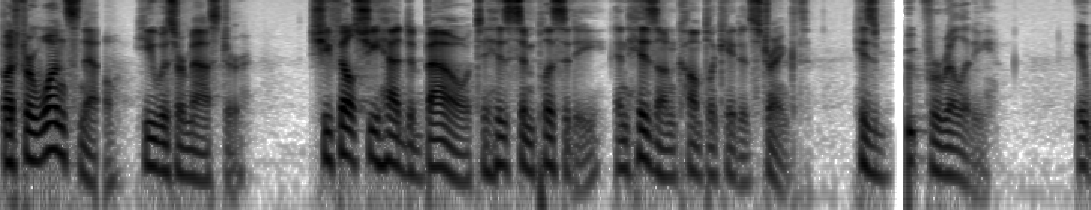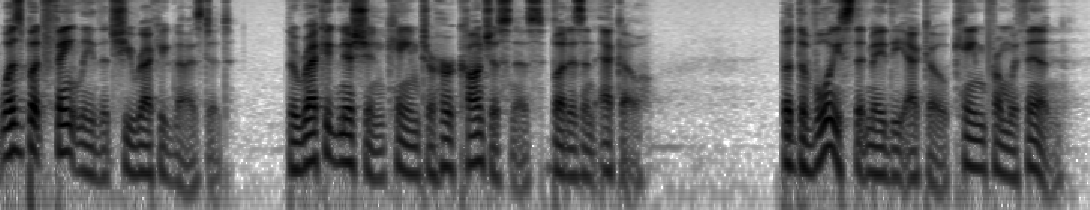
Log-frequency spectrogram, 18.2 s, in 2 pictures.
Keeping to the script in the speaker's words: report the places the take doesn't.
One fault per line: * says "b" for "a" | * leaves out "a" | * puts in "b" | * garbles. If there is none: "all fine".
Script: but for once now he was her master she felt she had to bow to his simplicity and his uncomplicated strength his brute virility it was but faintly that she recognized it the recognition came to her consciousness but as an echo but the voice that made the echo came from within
all fine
